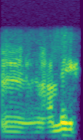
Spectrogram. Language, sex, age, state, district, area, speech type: Telugu, male, 18-30, Andhra Pradesh, Annamaya, rural, conversation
